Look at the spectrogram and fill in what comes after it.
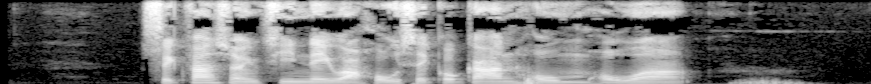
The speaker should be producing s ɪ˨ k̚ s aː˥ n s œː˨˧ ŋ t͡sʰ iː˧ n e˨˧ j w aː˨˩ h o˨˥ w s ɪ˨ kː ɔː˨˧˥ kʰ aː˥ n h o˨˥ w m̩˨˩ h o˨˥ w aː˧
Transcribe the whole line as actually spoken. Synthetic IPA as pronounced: s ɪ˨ k̚ f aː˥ n s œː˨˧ ŋ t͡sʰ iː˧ n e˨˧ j w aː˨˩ h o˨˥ w s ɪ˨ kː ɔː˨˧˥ k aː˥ n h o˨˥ w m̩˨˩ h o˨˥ w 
